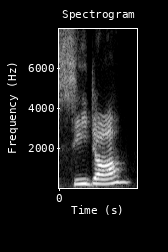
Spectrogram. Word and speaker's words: CEDAW: The other one that exists is CEDAW, rhymes with hee-haw.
